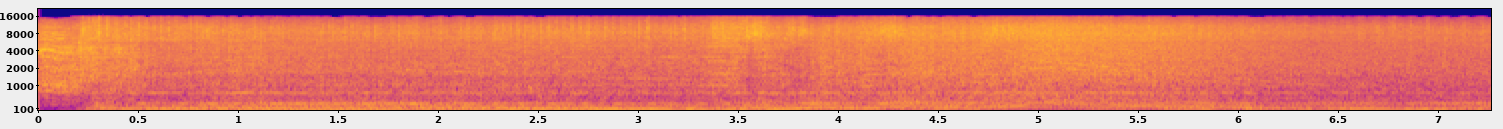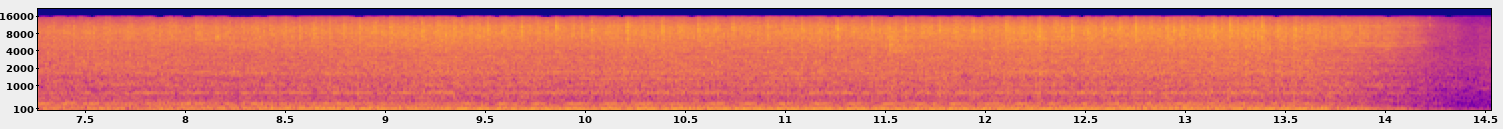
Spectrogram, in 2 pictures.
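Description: Chevrolet 305 small-block V8 on headers starting up right away and running, revved once about four seconds in, then idling steadily before it is shut off near the end.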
